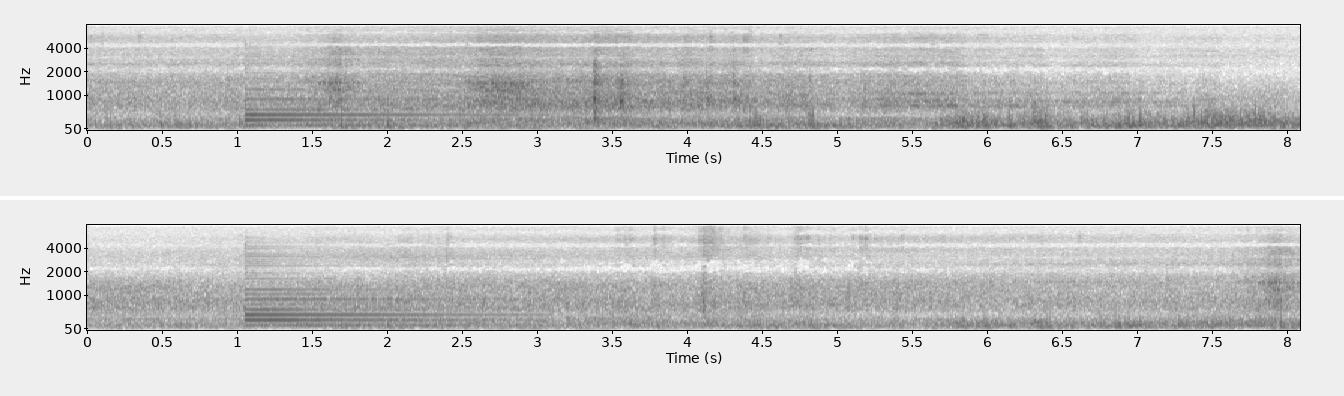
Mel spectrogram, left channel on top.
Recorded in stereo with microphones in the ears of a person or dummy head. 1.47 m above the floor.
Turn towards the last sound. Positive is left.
turn(degrees=-20)  # may be behind; listen again after turning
